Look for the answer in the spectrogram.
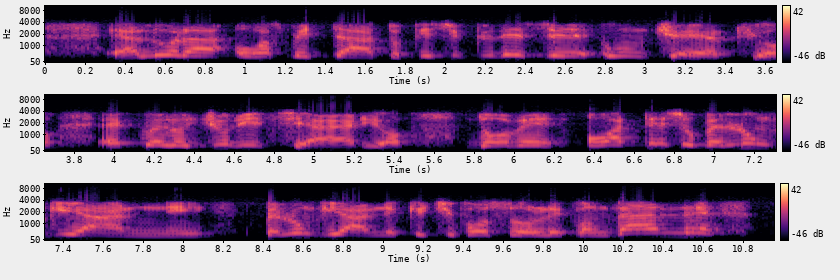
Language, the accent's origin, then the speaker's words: Italian; Calabria, Italy; moved away as an adult; non possiamo far più rientro nella mia terra, nella mia Calabria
